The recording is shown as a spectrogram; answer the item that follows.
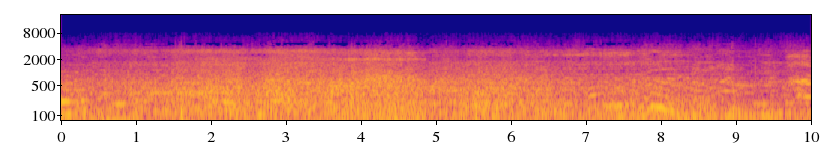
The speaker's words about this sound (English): Jim, stop the train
